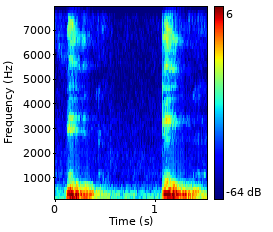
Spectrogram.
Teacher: Ya masuk ke ku di mana siku tenggorokan, lidahnya dinaikkan. Nah, sehingga rongga udara terkunci ya. Tidak ada hembusan udara ketika dibacanya. Ku seperti itu, langsung seperti itu ya, seperti ada hentakan tapi tidak ada awalan dia.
